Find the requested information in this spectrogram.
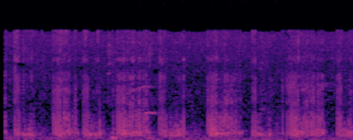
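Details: Domestic cat purring softly and close, a low rumbling vibration in steady cycles of swelling and fading roughly every second as it breathes in and out, with no other sounds.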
